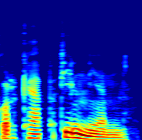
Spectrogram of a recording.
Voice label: "Korkaptilnian", pronounciations; Fourth Way; Beelzebub

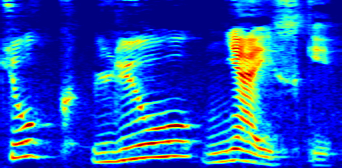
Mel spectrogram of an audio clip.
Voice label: "Tookloonian", pronounciations; Fourth Way; Beelzebub pronounciations

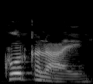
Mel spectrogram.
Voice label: "Koorkalai", pronounciations; Fourth Way; Beelzebub

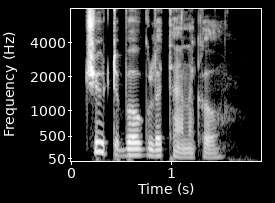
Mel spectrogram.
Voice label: "chootboglitanical", pronounciations; Fourth Way; Beelzebub

